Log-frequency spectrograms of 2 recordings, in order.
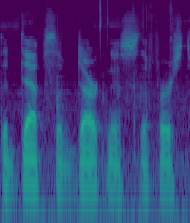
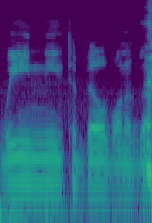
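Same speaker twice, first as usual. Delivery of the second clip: normal talking voice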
